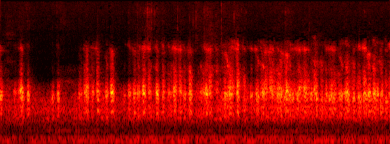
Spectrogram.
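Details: Wood frogs in Alaska singing loudly while courting in spring after thawing; a busy overlapping chorus of quick raspy clucks that builds in loudness, with steady low background rumble.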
